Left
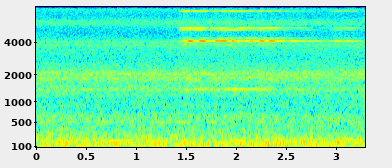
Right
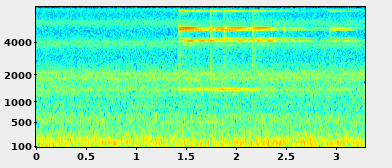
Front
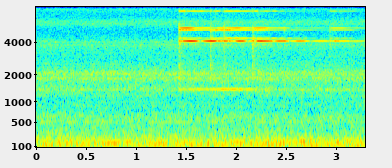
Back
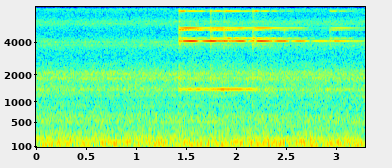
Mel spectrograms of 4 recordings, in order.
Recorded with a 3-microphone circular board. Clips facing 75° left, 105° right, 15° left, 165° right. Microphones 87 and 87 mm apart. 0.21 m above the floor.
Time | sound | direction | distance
1.4 | a doorbell | 95° right | 6 m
